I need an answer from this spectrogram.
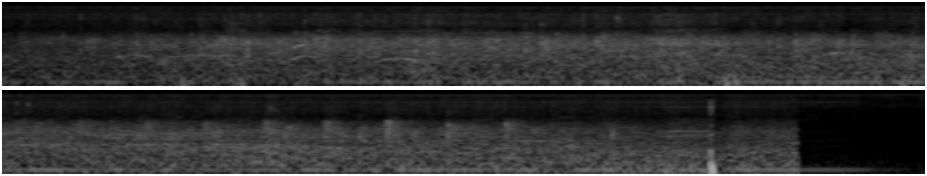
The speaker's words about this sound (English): Please clap for our gentlemen.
